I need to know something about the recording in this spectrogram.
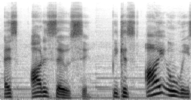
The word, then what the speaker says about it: Arceus: by the way did you know it is pronounced as Arceus because I always said Arceus then I Acclaim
